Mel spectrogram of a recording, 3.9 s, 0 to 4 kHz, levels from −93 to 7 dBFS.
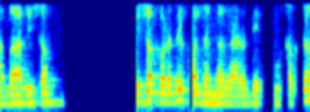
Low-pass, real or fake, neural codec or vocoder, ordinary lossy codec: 3.6 kHz; fake; codec, 44.1 kHz, 7.8 kbps, DAC; none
